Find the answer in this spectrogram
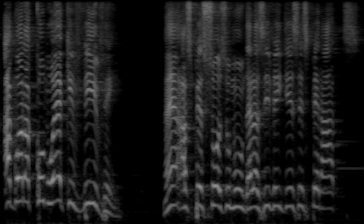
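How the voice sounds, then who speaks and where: A male pastor preaching a sermon in an animated way, acting out the people he quotes. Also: very high voice, normal speed.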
